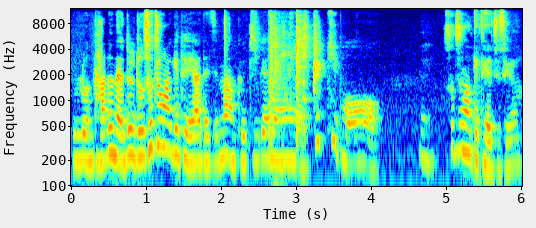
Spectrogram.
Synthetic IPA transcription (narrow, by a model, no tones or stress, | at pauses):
muɭːontaɾɯne̞duɭdosʰod͡ʑuŋɦaɡe̞dwe̞jadwe̞d͡ʑimankɯt͡ɕuɡe̞nɯpʰekʰitʌ | sʰod͡ʑuŋɦaɡe̞dwe̞d͡ʑusʰe̞jo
